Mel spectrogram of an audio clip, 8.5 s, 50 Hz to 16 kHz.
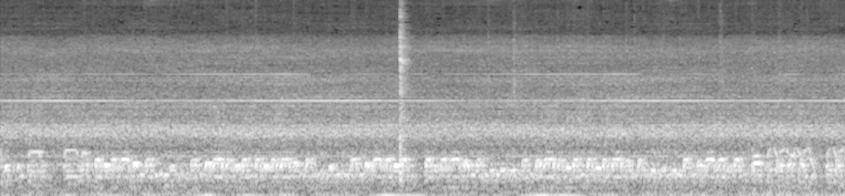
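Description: Two Trees Sapphire Plus 3D printer running Klipper while printing at 130 mm/s: its stepper motors whine in short tones that jump quickly from pitch to pitch as the print head changes direction, over a steady cooling-fan hiss. A single sharp click comes about four seconds in.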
